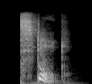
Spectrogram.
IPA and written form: stɪk (stick)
